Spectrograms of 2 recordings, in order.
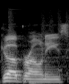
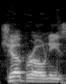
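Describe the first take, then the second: First: The name begins with a hard G sound. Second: The name begins with a J sound. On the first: The speaker calls it wrong. "not Gabronis" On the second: The speaker calls it right. "It is Jabronis, even though it's not spelled with a J"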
